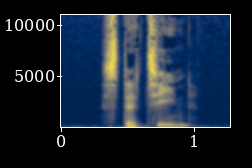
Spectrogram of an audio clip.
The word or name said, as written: statin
